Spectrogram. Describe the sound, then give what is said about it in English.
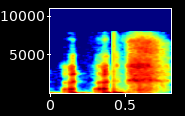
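A single sneeze: a couple of quick, catching intakes of breath build up, then a loud, hissy burst of air that breaks off abruptly, with no talking. “Oh, bless you.”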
